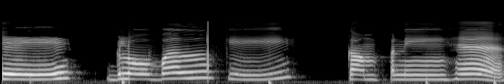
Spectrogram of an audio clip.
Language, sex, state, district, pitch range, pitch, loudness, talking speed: Hindi, female, Punjab, Fazilka, 225-260 Hz, 240 Hz, -14 LUFS, 60 wpm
